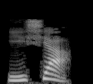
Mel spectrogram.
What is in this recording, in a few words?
"一下" yi xia, chinese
